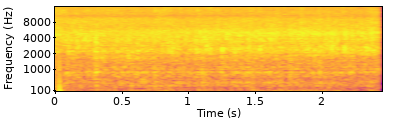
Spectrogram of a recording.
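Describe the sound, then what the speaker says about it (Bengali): Dried loitta fish (shutki) fries in hot oil with a dense, even sizzle and crackle that stays steady and close throughout, with no voices. "আগে আমি সুটকিগুলো ভেজে নেব"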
